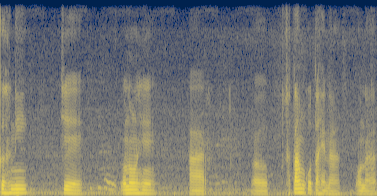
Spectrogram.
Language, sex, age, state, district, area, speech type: Santali, male, 30-45, Jharkhand, Seraikela Kharsawan, rural, spontaneous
